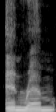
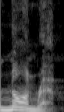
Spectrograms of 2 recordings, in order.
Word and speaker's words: NREM: sleep and nrem sleep which you can pronounce nrem or non-rem rem comes from the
